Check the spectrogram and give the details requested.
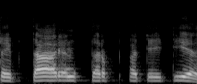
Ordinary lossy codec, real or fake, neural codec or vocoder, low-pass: MP3, 96 kbps; fake; vocoder, 22.05 kHz, 80 mel bands, WaveNeXt; 9.9 kHz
